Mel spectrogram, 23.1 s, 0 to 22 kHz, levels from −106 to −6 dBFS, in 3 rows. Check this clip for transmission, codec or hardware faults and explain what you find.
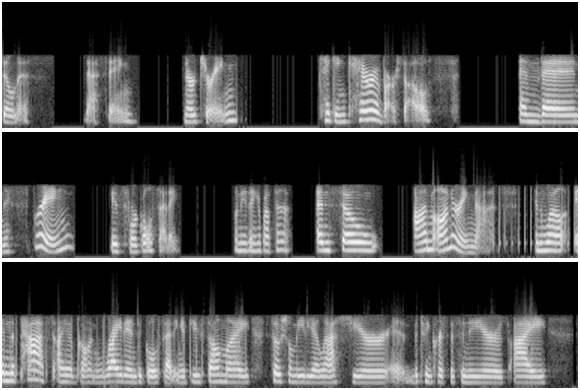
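Two brief dropouts of the packet loss with last packet repeated kind, heard within the G.711 telephone band that stops near 3.6 kHz. At 16.71 s and 19.94 s, about 10 ms of audio is replaced by a repeat of the preceding chunk, which points to a single lost packet each time. The waveform shows a duplicated segment with a step at its edges, visible on a spectrogram as a thin vertical broadband line.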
